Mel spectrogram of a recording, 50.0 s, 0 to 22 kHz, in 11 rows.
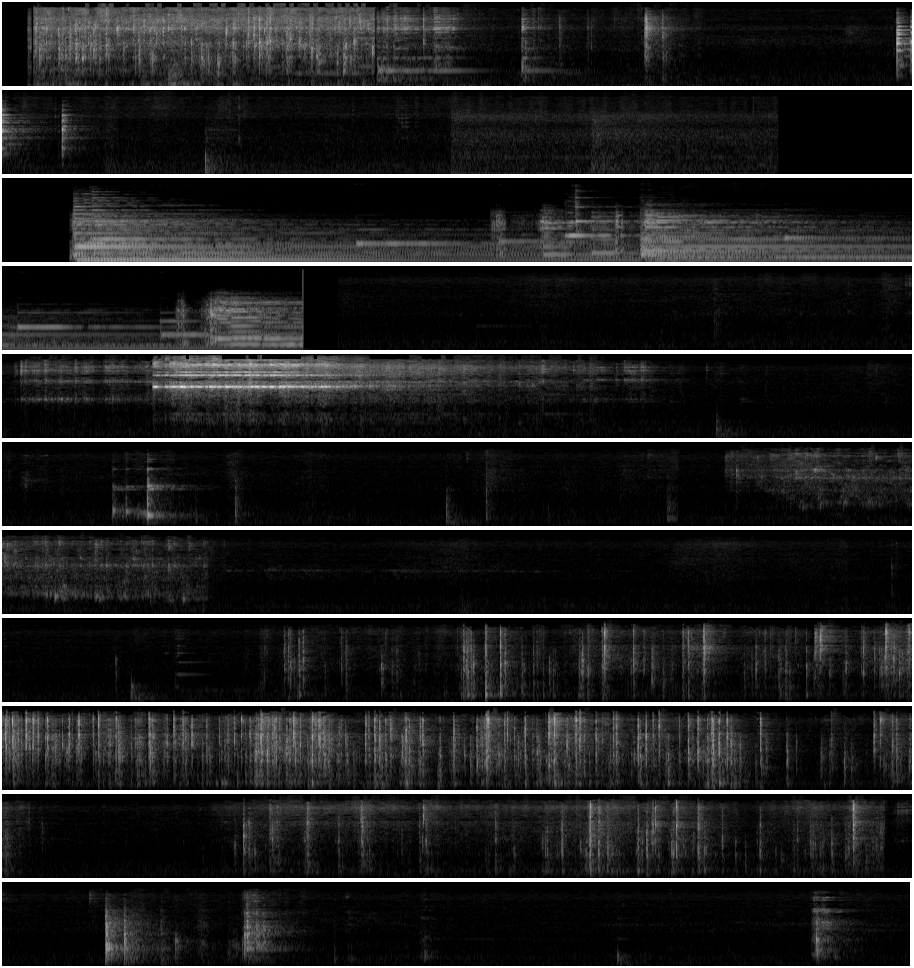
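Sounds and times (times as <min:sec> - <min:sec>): running tap water: 0:00.2 - 0:02.1
dishes and utensils clinking: 0:01.4 - 0:03.4, 0:04.5 - 0:05.1
bright metallic clink ringing: 0:19.0 - 0:21.2.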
